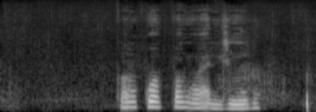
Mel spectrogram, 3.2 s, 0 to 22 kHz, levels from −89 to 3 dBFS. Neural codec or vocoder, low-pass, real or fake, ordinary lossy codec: codec, 44.1 kHz, 3.4 kbps, Pupu-Codec; none; fake; none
